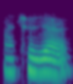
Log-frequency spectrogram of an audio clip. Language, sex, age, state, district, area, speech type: Odia, female, 18-30, Odisha, Subarnapur, urban, conversation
